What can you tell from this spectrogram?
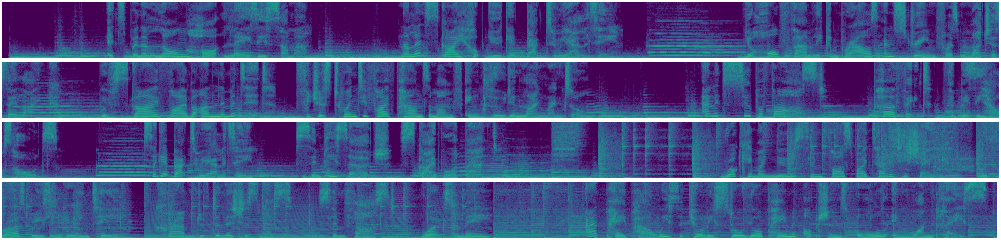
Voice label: Commercials

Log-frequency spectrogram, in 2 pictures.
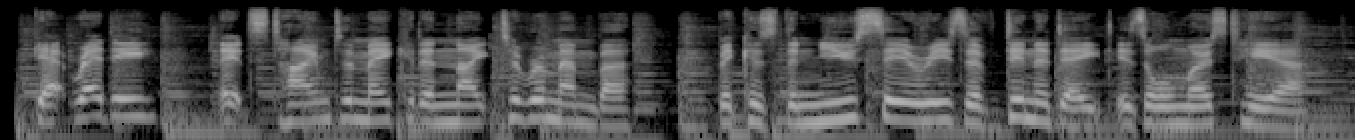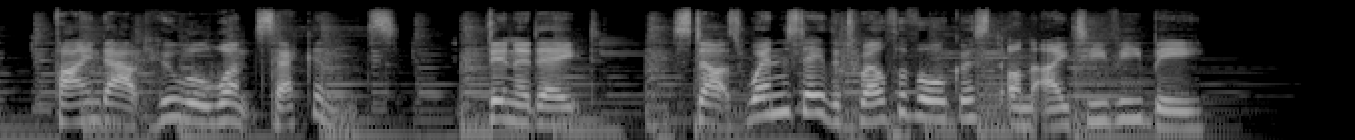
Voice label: Promo; Reassuring, engaging, bright and sophisticated.

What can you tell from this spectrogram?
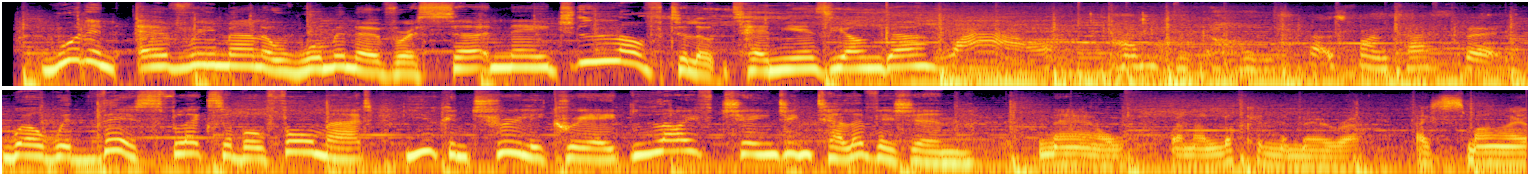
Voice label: Corporate

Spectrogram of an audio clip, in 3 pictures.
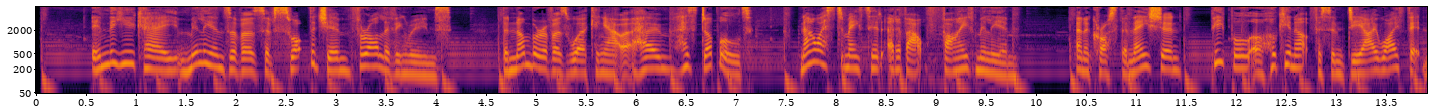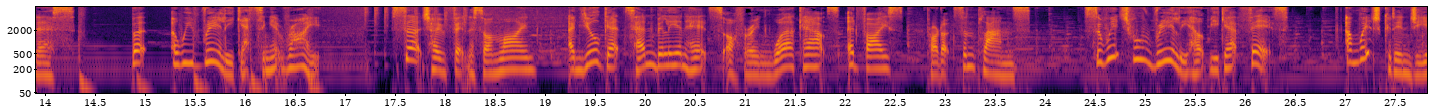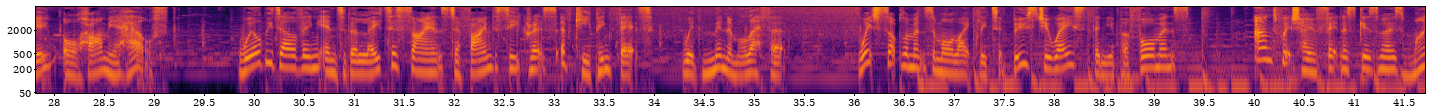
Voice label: Documentary, Fun, relatable and super confident

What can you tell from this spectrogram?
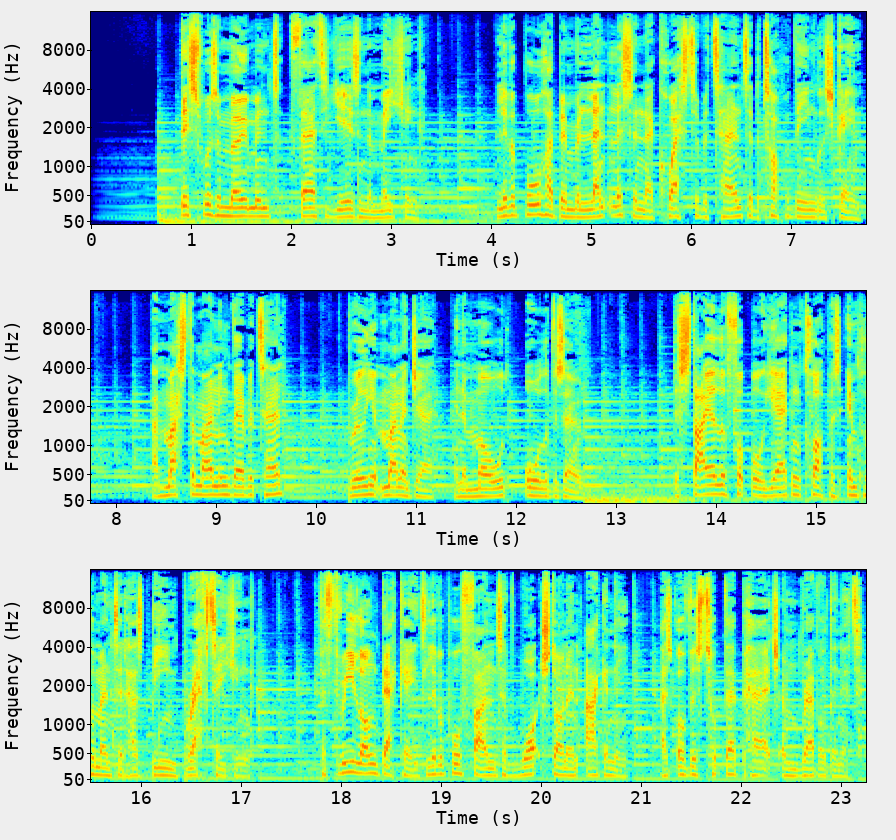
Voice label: Documentary

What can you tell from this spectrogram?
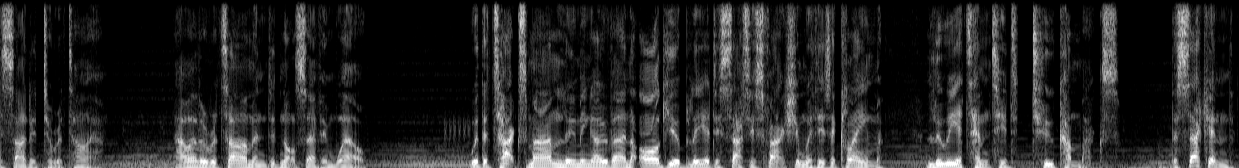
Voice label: Documentary Reel

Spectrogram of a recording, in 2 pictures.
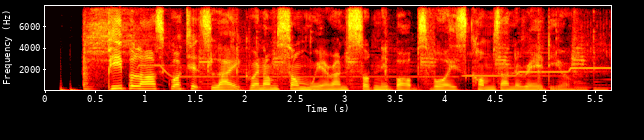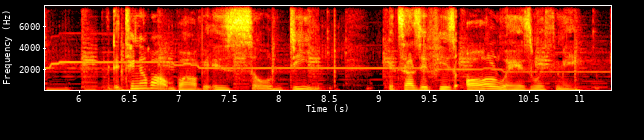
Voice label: Jamaican

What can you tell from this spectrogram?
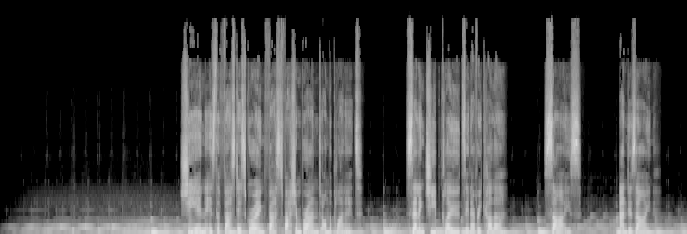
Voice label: Documentary

